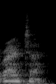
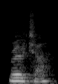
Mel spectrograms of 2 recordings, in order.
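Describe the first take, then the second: First: Router rhymes with 'outer', American style. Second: Router is said like 'rooter', British style. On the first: This is how it is said on the broadcast. "when I'm broadcasting on Amazon, I say router" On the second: This is how it is said at home. "when I'm with Angelica, I say router"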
